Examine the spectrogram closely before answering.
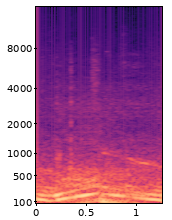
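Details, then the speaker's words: Honda Civic diesel running with the exhaust removed: deep, throaty, loud low drone that swells as the engine pulls, raw and unmuffled, described as meaty with good heft. "It's got a good bit of power without the exhaust on it. It sounds, well, what do you think, Joe? I think it sounds meaty. There's a good bit of heft to it."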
